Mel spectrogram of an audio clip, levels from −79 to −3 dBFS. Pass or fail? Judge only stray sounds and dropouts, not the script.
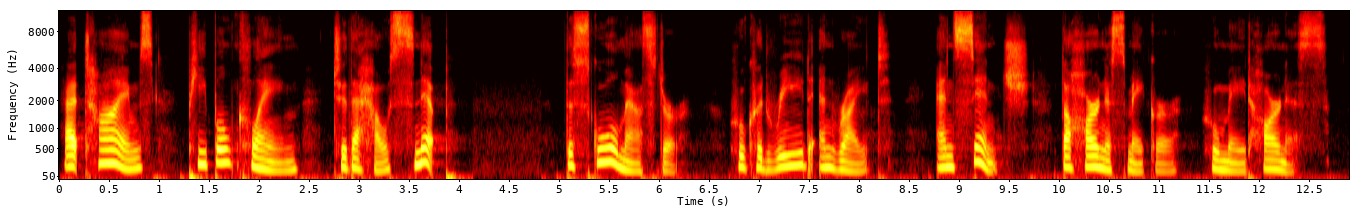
pass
